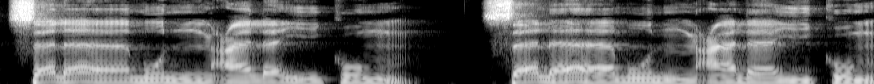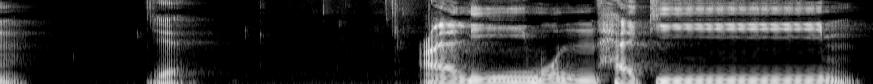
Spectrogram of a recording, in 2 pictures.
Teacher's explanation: ketika mengucapkan mim dan Nun ini kita mengucapkan dari dua sisi sisi pertama dari mahroj asal daripada huruf tersebut Sisi yang kedua adalah harus diarahkan ke hidung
